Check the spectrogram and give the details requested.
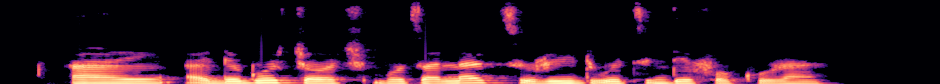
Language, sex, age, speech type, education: Nigerian Pidgin, female, 15-29, spontaneous, tertiary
